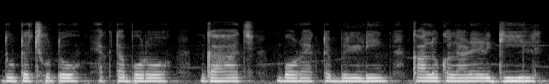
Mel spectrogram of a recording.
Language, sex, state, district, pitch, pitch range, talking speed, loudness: Bengali, male, Tripura, West Tripura, 150 Hz, 150-155 Hz, 120 wpm, -13 LUFS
